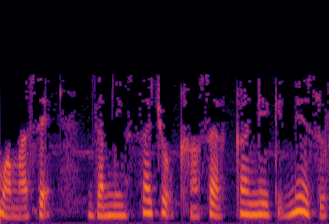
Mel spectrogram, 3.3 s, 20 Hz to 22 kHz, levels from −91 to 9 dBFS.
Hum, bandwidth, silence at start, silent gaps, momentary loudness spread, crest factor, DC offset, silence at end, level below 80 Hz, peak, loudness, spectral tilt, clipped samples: none; 5.8 kHz; 0 s; none; 7 LU; 18 dB; under 0.1%; 0 s; -66 dBFS; -8 dBFS; -27 LUFS; -5.5 dB/octave; under 0.1%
